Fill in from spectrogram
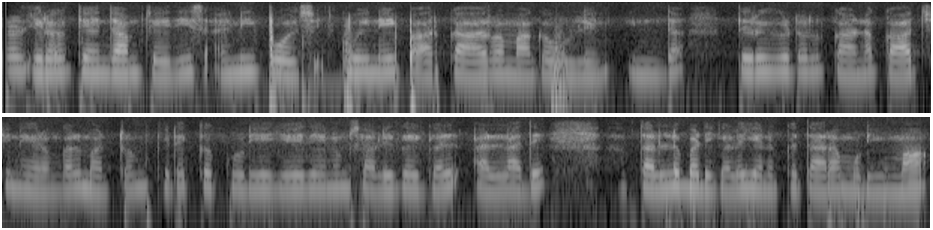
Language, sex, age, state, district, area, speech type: Tamil, female, 18-30, Tamil Nadu, Vellore, urban, read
